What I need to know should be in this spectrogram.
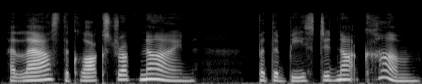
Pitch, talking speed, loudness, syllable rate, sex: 190 Hz, 170 wpm, -19 LUFS, 3.5 syllables/s, female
